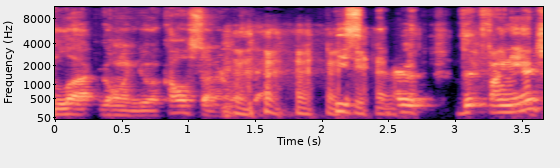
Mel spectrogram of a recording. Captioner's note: laughing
